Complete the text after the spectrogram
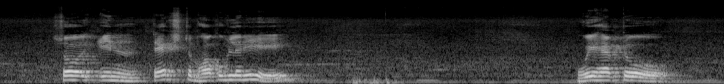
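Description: A man speaks clearly and slowly, close by, in short phrases with pauses.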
